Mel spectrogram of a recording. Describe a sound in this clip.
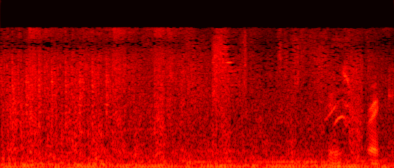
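Rapid gunfire crackles from a rifle.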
